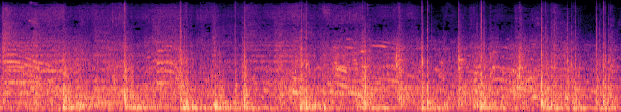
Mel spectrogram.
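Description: Korean sogo hand drums struck with sticks in a steady beat by a group of dancers. Shouting voices and crowd cheering sound over the drumming.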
